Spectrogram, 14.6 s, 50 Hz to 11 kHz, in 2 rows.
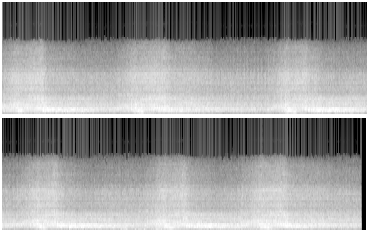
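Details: VW T5 Transporter engine: clattery, rattly noise rising and falling with repeated throttle blips every couple of seconds; odd noise, source not pinned down.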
